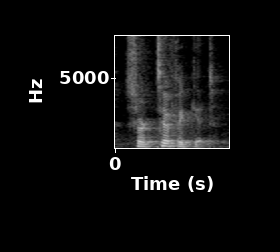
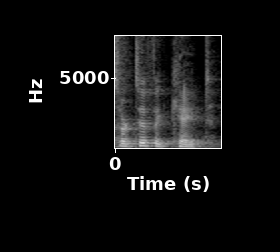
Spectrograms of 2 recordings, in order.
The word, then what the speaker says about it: certificate: Number 9 is another type of document, certificate. I sometimes hear students mispronounce this word as certificate, but your name doesn't have to be Kate for you to get a certificate.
